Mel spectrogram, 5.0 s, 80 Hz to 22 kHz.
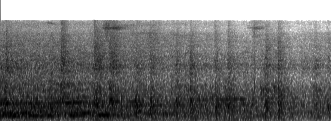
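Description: JNR 115-series electric trains on the rails: wheels clacking over rail joints at irregular intervals over a steady running rumble. A motor hum from the departing train fades out in the first second or two.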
